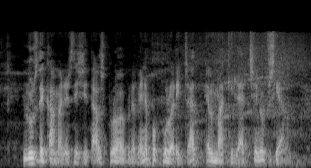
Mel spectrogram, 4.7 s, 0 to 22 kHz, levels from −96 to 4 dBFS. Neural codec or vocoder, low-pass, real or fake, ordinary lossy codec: vocoder, 22.05 kHz, 80 mel bands, WaveNeXt; 9.9 kHz; fake; MP3, 64 kbps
